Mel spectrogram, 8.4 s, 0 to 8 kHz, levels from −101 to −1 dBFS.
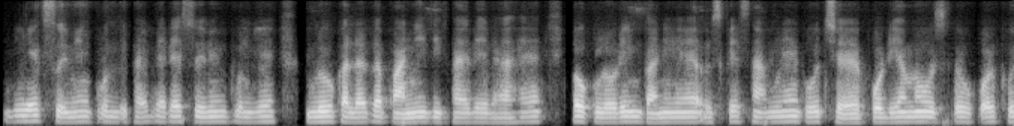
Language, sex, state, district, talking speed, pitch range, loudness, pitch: Hindi, male, Maharashtra, Mumbai Suburban, 190 wpm, 110-120 Hz, -20 LUFS, 115 Hz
